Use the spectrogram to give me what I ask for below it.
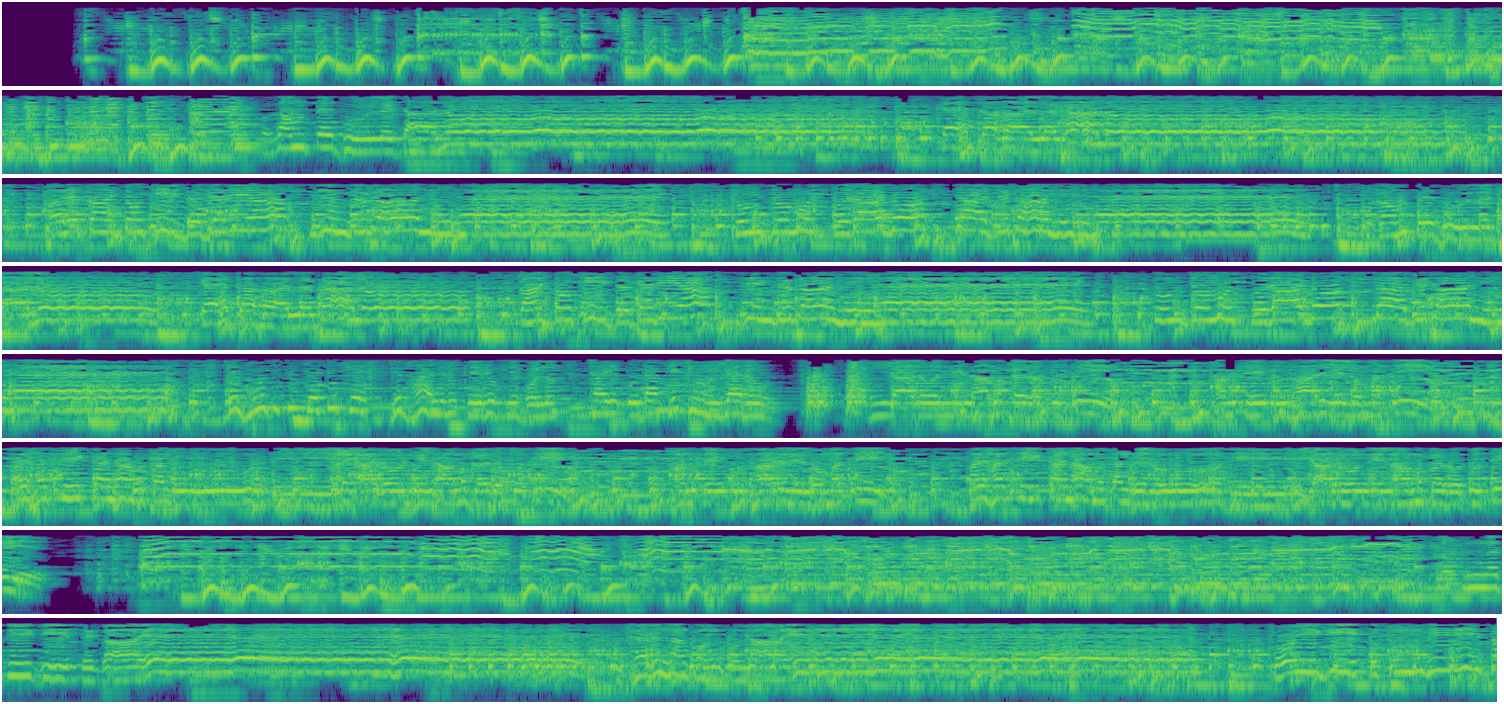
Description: First two lines would be based on folk,
The third line will be based on classical,
The fourth line on pop,
The fifth line on qawwali”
